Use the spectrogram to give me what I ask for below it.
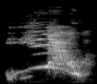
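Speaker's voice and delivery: very high cry in a changed voice; high yelp. Acted. Oliver yelping as the family tugs again. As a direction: yelp sharply.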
